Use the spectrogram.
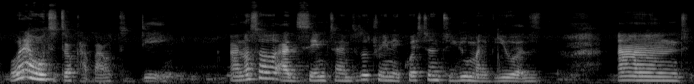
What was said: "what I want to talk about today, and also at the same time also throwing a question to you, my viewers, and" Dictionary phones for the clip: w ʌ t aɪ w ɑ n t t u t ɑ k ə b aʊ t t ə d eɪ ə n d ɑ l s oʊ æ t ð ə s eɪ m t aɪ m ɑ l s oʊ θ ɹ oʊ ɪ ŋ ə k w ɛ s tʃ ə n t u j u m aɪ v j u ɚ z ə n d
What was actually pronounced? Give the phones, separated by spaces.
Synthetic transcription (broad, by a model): w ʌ t aɪ w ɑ n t t u t ɑ k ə b aʊ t t ə d eɪ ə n ɑ l s oʊ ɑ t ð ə s eɪ m t aɪ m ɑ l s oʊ t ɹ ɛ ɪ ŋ ə k w ɛ s tʃ ə n t u j u m aɪ v j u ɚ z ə n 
